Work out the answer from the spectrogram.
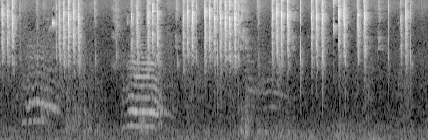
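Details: Eurasian tree sparrows fighting: clustered high chirps in rapid rattling bursts through the whole stretch, broken by a few lower, tonal, wavering calls.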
